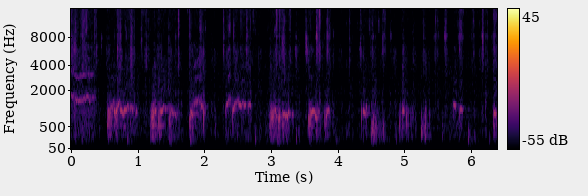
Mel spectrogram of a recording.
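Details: Pigs feeding on cucumber: a rapid run of brief squealing grunts, roughly one every half second, over soft crunching and rustling chewing sounds.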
